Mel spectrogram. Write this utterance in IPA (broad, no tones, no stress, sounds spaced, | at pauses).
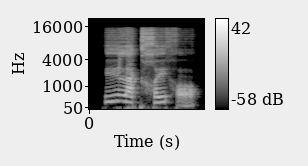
y l a k χ y h ɔ̰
